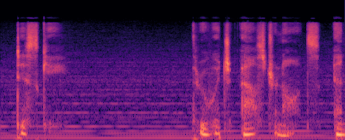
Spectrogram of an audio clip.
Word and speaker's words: DSKY: Fact number 74 is that the Apollo guidance computer used a display and keyboard called the DSKY pronounced disy through which astronauts entered commands and received information about the spacecraft's systems and trajectory.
